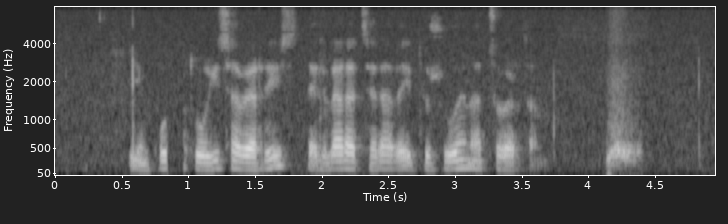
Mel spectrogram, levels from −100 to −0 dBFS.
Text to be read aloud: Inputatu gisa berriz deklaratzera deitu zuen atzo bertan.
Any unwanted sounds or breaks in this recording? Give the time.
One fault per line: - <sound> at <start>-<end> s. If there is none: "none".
- dropout at 0.8-1.0 s
- whoosh at 4.1-4.4 s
